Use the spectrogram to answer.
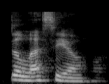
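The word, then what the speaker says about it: D'Alessio: Dellesio.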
